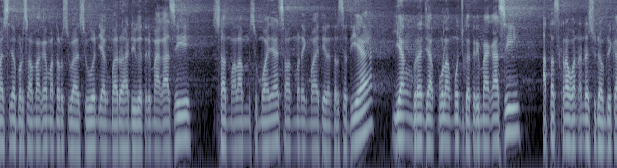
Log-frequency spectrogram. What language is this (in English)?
Indonesian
